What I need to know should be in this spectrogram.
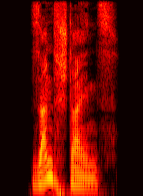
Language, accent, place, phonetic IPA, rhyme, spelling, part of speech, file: German, Germany, Berlin, [ˈzantˌʃtaɪ̯ns], -antʃtaɪ̯ns, Sandsteins, noun, De-Sandsteins.ogg
- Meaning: genitive of Sandstein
